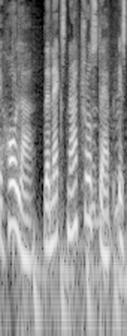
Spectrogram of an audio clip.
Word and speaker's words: Hola: Hola. You can use it any time of day in any situation whether it's formal or casual. The pronunciation is simple. Hola. Notice the h is silent.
